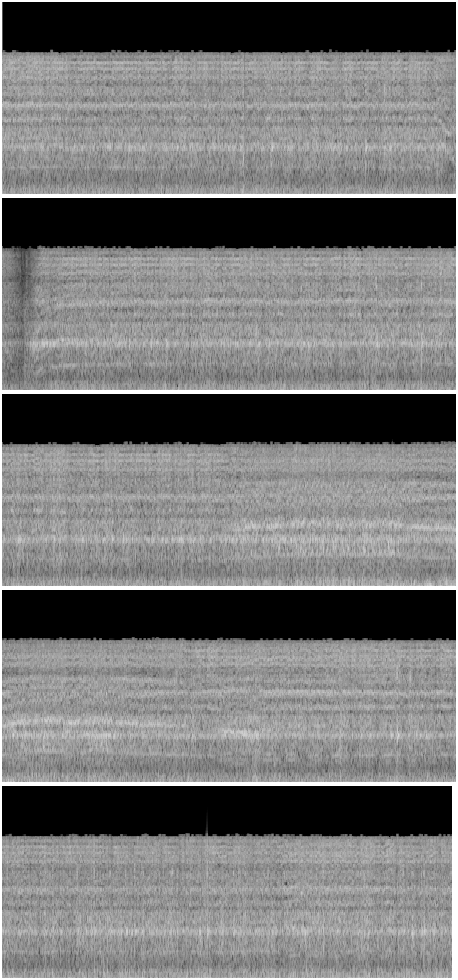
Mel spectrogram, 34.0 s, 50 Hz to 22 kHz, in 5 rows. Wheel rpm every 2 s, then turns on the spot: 160, 160, 160, 110, 160, 160, 160, 160, 160, 160, 160, 160, 160, 160, 160, 160, 160.
none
